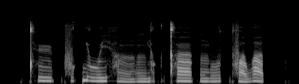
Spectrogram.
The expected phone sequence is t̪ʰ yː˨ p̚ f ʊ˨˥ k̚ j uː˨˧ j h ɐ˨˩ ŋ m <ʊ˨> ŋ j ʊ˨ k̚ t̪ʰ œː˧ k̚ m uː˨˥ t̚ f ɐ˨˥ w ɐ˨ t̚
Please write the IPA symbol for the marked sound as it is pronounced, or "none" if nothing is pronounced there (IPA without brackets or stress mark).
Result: ʊ˨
